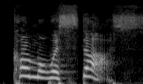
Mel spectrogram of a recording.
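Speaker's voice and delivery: Spanish with New York accent. Showing how spanish sounds with the wrong accent, in a new york accent. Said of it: "With like kind of a New York accent".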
